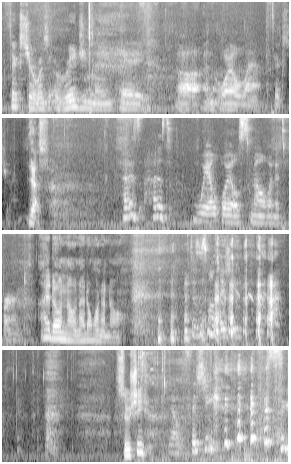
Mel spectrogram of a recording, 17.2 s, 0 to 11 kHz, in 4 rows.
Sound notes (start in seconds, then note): 10.7 laughs; 16.0 laughs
